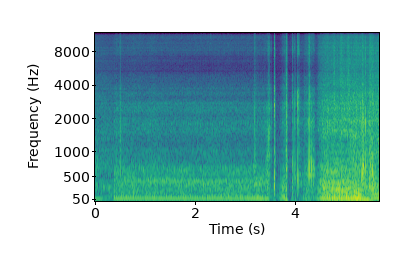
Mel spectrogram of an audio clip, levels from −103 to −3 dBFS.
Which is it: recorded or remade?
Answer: remade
